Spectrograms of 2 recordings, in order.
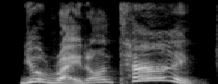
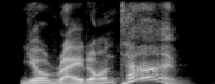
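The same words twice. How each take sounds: First: Slower, lifted repeat of the message. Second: Loud, slow imitation of an inner voice; insistent message. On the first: Retold or imitated. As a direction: repeat it slowly, raised from the first take. Same message repeated, higher. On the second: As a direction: push the message out slowly and loudly. Insistent message she kept hearing.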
